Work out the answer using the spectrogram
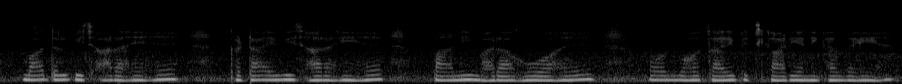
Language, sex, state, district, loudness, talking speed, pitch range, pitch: Hindi, female, Chhattisgarh, Sarguja, -36 LUFS, 140 wpm, 195-210 Hz, 200 Hz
